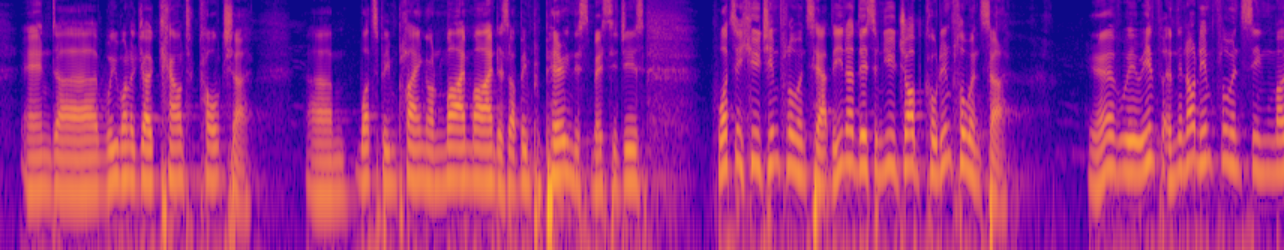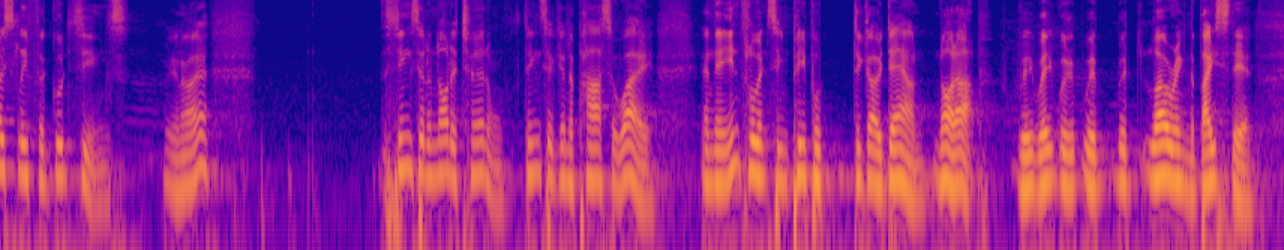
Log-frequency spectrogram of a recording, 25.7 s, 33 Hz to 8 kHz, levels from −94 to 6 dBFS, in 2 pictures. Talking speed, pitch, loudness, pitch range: 180 wpm, 155 Hz, -25 LUFS, 135-180 Hz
